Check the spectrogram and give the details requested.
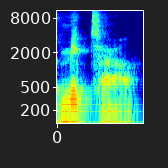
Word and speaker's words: MGTOW: Now you pronounce men go their own way as MGTOW.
